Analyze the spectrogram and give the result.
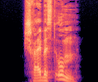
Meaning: second-person singular subjunctive I of umschreiben
- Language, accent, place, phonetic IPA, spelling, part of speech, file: German, Germany, Berlin, [ˈʃʁaɪ̯bəst ʊm], schreibest um, verb, De-schreibest um.ogg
